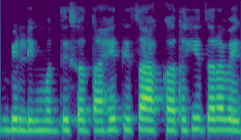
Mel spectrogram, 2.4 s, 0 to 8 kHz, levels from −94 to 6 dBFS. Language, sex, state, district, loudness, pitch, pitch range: Marathi, female, Maharashtra, Pune, -20 LUFS, 225 Hz, 220-230 Hz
